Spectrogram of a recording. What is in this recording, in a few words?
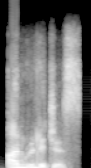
"unreligious", Indian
